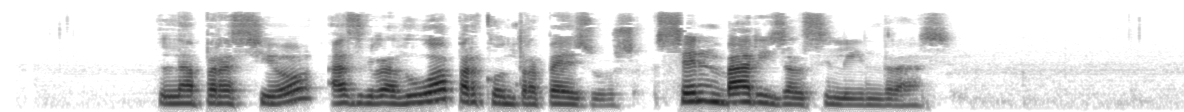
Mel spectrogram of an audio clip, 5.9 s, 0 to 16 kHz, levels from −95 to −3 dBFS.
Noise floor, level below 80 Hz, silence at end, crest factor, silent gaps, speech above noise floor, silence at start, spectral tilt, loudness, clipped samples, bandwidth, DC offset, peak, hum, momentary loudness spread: -78 dBFS; -80 dBFS; 1.2 s; 20 dB; none; 56 dB; 0.8 s; -4.5 dB/octave; -22 LUFS; under 0.1%; 11.5 kHz; under 0.1%; -4 dBFS; none; 16 LU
